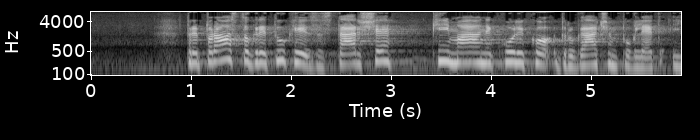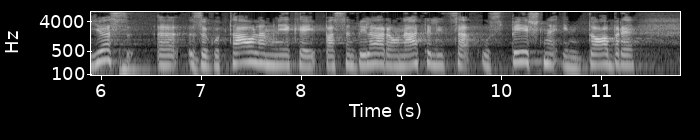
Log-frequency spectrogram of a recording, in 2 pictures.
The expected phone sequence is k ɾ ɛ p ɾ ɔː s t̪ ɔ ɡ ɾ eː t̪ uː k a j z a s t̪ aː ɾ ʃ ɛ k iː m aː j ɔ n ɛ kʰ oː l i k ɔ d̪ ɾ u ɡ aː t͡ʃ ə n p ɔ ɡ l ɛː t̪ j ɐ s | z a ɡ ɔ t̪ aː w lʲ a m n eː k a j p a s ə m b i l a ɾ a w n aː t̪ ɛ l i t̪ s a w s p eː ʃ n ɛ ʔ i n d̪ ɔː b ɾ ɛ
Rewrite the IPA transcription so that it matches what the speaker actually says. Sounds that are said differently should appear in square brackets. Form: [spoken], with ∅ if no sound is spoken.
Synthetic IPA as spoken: [p] ɾ ɛ p ɾ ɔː s t̪ ɔ ɡ ɾ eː t̪ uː k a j z a s t̪ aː ɾ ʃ ɛ k iː m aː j ɔ n ɛ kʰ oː l i k ɔ d̪ ɾ u ɡ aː t͡ʃ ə n p ɔ ɡ l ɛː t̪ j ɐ s | z a ɡ ɔ t̪ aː w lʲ a m n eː k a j p a s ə m b i l a ɾ a w n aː t̪ ɛ l i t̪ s a [u] s p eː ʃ n ɛ ʔ i n d̪ ɔː b ɾ ɛ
